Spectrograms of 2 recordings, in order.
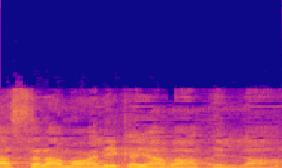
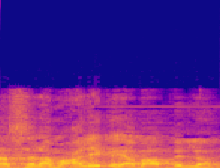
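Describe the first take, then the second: First: Trembling greeting. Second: Said in the usual way. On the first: Retold or imitated. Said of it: "کانپتا ہوا میں نے کہا". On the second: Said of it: "جیسے میں نے کہا نا".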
